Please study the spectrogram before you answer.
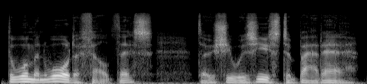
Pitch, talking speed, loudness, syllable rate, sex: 90 Hz, 195 wpm, -18 LUFS, 4.7 syllables/s, male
